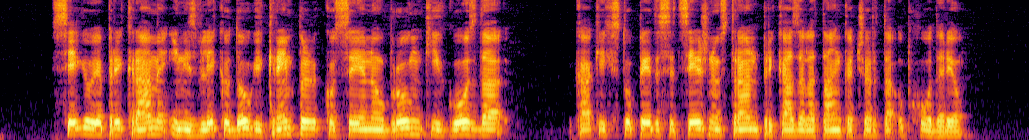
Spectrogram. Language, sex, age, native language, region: Slovenian, male, 18-29, Slovenian, Gorenjska region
